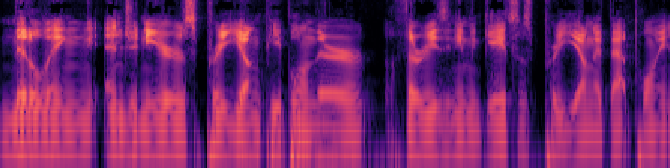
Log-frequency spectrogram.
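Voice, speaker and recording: A man with a Michigan accent talks at a very fast pace, his fairly low voice bright and sharp, in a dry, close, very clean recording with no echo and a silent background. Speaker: podcast host. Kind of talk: casual chat.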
